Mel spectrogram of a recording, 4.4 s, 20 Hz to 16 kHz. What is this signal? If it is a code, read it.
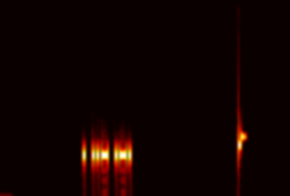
Morse code, heard as a keyed tone, about 36 wpm, 700 Hz. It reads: EUR
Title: USA Call Sign Postfixes - 3 Letters 35wpm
